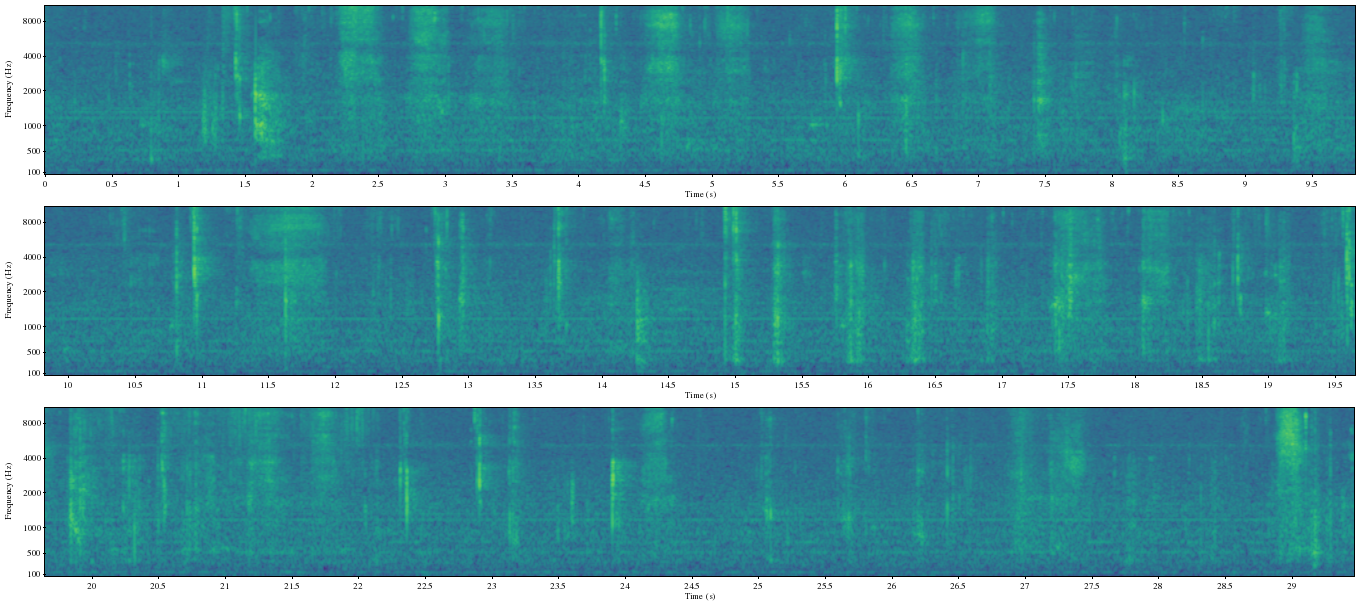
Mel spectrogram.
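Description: A person eating by hand close to the microphone: chewing with irregular wet mouth clicks, smacks and occasional crunches, over a steady low hum.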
